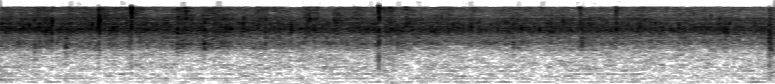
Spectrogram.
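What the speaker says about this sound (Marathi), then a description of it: "आता मोहरी अशी चांगली तडतडायला लागली पाहिजे." Mustard seeds crackle and sizzle in hot oil for a spicy pithla tempering, a dense steady hiss with scattered sharp pops, close and continuous with no talking.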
